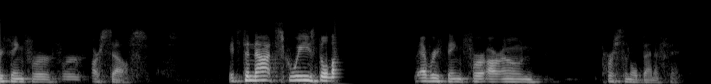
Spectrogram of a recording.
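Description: From 0.52 to 0.88 s a faint delayed copy of the speech trails about 295 ms behind, with a fainter scrap at 1.68 to 1.77 s, likely an echo leak where a loudspeaker's echo canceller let some sound return. At 3.15, 3.25 and 3.29 s brief smears appear, short concealed packet loss where the receiver patched each missing 20 ms with continued sound. From 3.33 to 4.17 s the audio turns to a fading buzz or hiss and then about 0.69 s of silence, likely a long network dropout, before resuming without the lost part.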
